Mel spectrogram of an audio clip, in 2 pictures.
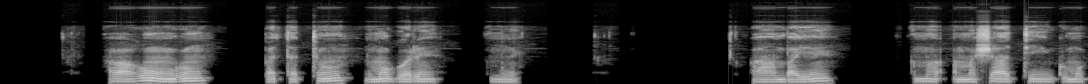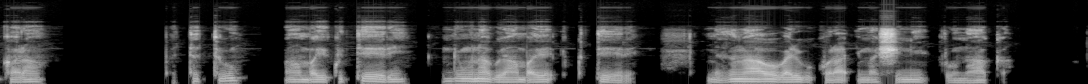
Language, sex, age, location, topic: Kinyarwanda, male, 50+, Musanze, education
